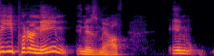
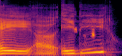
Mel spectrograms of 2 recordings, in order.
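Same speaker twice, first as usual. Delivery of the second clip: put-on Midwestern American accent. Acting out an office worker greeting the athletic director: imitating Beth with Midwestern accent. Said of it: "why does that person have a Midwestern accent?".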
